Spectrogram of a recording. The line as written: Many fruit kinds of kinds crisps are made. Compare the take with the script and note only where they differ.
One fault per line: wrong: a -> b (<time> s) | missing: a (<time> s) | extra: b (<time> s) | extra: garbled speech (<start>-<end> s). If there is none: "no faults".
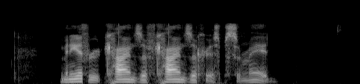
no faults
